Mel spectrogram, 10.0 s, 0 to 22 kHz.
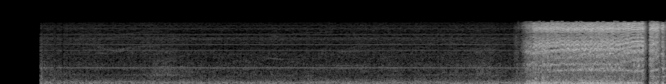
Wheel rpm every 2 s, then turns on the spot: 0, 0, 0, 10, 130.
none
